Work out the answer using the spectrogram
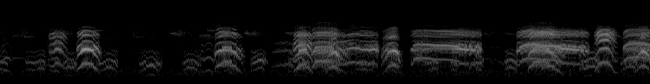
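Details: Red-crested pochard giving harsh, croaking squawks, some short and clipped, others drawn out over half a second, arriving in an irregular run with varying loudness.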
